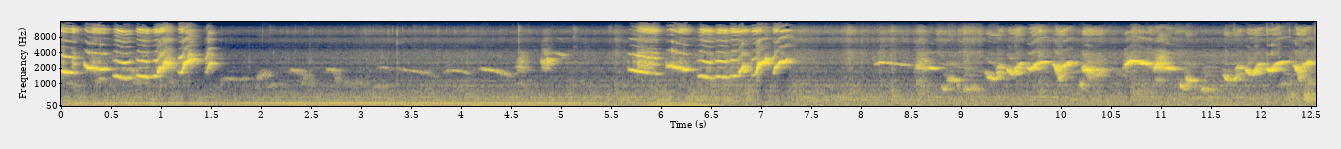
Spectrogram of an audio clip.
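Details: White-rumped shama song played to stimulate breeding in farmed birds: loud bursts of high, stuttering whistles separated by softer melodious phrases, with several rising and falling slurred notes between the louder bursts.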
